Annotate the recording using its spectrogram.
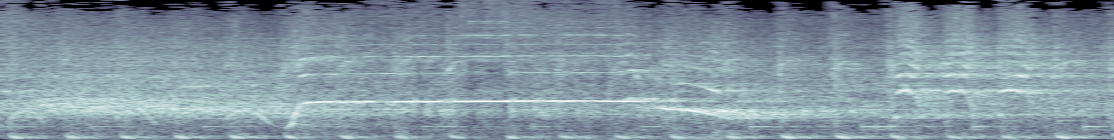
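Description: Live pop concert music with a steady kick-drum beat, about two beats a second, over a cheering crowd. A long held high note enters about two seconds in and slides down a few seconds later.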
